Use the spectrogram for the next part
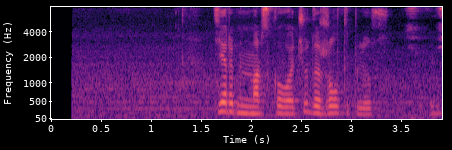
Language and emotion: Russian, neutral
